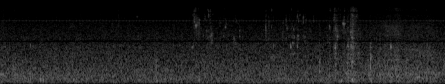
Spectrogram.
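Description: Gasoline poured from a plastic bottle, trickling steadily and softly down the carburetor of a Ford 300 inline-six. The engine is being primed by hand for a cold start, to make up for its weak accelerator pump.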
